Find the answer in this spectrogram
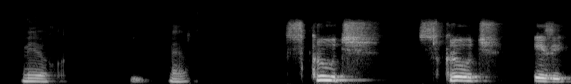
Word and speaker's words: Scrooge: Scrooge. Scrooge. Easy. Scrooge, only one syllable.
